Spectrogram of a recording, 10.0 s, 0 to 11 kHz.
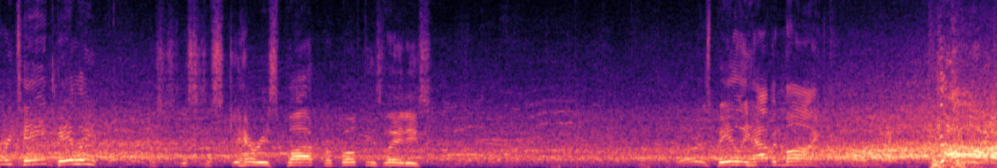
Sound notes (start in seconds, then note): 4.5 crowd cheering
